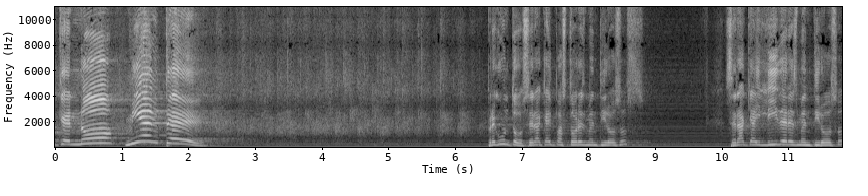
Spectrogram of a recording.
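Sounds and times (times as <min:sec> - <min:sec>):
low electrical hum: 0:00.0 - 0:11.7
speech: 0:00.1 - 0:02.4, 0:06.5 - 0:08.8, 0:10.1 - 0:11.7
audience applause: 0:02.4 - 0:06.5.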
